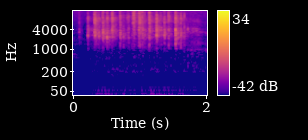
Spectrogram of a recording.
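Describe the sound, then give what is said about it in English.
Rapid keystrokes clatter on a computer keyboard, a steady stream of crisp clicks over about two seconds with a faint low hum underneath and no voices. “I forgot to enable the keyboard.”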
